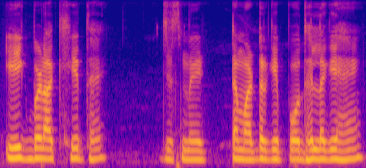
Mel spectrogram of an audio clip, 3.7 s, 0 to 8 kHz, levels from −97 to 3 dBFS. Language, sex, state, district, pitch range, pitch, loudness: Hindi, male, Uttar Pradesh, Lalitpur, 160-180 Hz, 170 Hz, -17 LUFS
